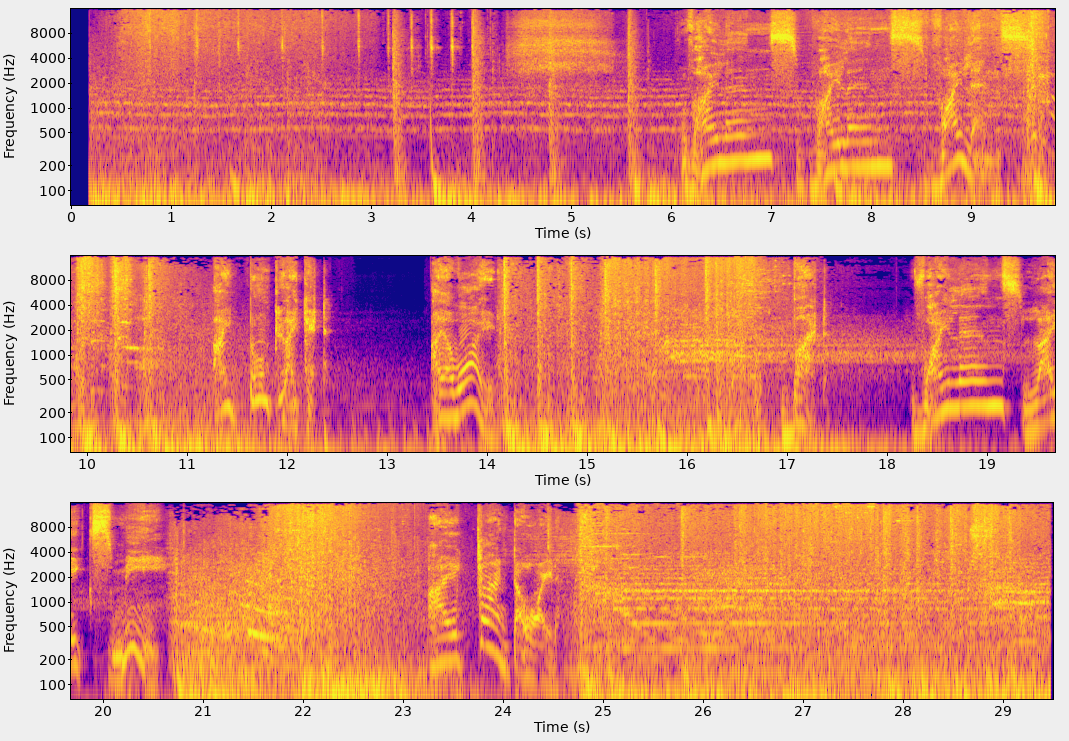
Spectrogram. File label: Dialogue Ringtone; KGF 2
